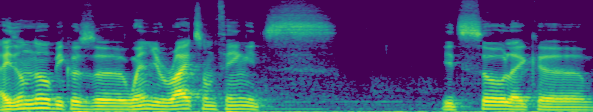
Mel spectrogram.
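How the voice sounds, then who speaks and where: A man with a French accent speaks at a fairly low pitch and fairly slow pace, with fairly even intonation and audible room echo. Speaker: musician and composer. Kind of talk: interview. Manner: halting.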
